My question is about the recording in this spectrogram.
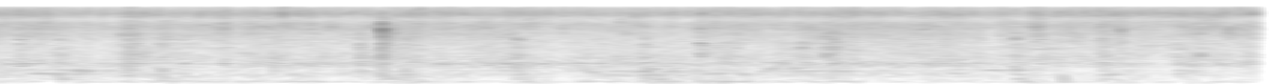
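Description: Silicone spatula stirring and mashing a soft, wet bread-and-khoa mixture in a nonstick pan, with a few light clicks as it knocks the pan, over the faint bubbling of the simmering halwa.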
